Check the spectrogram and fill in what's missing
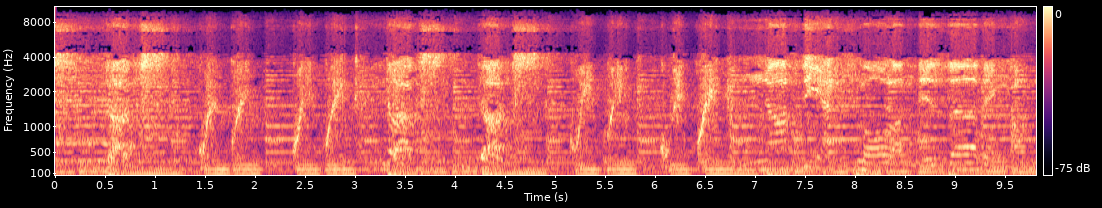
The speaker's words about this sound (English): Ducks, ducks. What are they doing at night in the pond? Ducks, ducks. Quack, quack, quack, quack. Think of them waddling about in the dark. Ducks, ducks.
